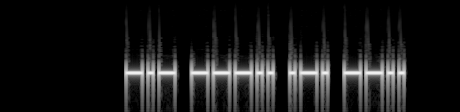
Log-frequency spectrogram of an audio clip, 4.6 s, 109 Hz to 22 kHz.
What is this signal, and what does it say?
Morse code, heard as a keyed tone, about 22 wpm, 700 Hz. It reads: K8RZ
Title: USA Call Signs - 4 Characters - Repeated 2x - 22wpm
